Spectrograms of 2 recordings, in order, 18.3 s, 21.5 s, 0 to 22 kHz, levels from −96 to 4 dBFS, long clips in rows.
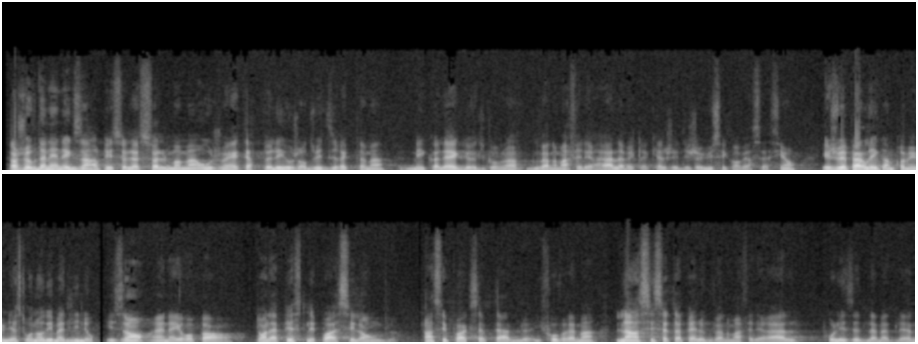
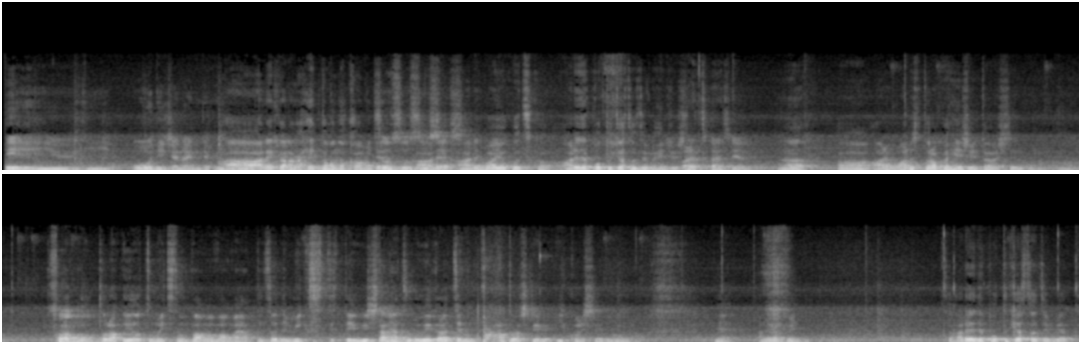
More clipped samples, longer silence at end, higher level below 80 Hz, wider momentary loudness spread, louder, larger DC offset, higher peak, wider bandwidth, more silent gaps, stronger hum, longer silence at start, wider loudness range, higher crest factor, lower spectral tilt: neither; about the same, 0 s vs 0 s; second, -66 dBFS vs -48 dBFS; second, 11 LU vs 17 LU; about the same, -21 LUFS vs -20 LUFS; neither; about the same, 0 dBFS vs -2 dBFS; about the same, 15 kHz vs 15 kHz; neither; neither; about the same, 0.05 s vs 0 s; about the same, 5 LU vs 6 LU; about the same, 20 dB vs 18 dB; about the same, -6.5 dB/octave vs -7.5 dB/octave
